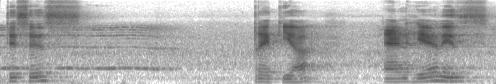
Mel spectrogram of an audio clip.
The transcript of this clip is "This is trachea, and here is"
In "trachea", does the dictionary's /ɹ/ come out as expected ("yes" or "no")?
yes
